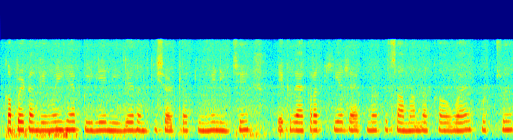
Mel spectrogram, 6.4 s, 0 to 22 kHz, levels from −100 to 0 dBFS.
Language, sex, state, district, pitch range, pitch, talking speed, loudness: Hindi, female, Rajasthan, Churu, 195-210 Hz, 200 Hz, 245 wpm, -20 LUFS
